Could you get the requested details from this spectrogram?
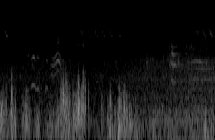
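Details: At Oak Road Lake, a drake gadwall chases and displays at a female and then chases another drake, giving low, burping croaks in quick irregular bursts with a few faint high whistles over a steady background murmur; a drake shoveler is nearby.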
